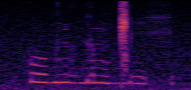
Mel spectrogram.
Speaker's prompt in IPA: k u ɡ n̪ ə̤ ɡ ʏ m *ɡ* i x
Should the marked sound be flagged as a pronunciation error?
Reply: yes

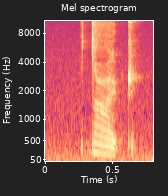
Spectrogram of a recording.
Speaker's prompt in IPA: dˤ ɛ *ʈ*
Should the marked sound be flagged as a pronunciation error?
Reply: no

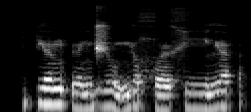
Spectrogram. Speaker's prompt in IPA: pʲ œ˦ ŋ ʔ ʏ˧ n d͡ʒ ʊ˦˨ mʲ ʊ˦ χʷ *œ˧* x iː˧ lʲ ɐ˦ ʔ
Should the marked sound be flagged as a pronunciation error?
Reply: no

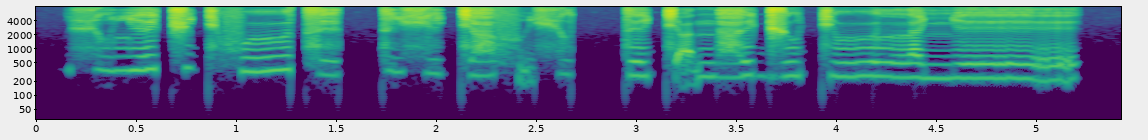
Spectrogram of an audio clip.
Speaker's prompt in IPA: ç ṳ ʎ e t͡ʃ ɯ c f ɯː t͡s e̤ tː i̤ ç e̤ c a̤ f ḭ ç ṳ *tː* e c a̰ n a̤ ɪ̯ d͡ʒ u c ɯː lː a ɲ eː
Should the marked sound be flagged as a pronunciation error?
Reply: no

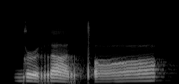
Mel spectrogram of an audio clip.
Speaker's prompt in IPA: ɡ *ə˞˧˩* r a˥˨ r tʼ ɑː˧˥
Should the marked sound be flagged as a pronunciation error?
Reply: yes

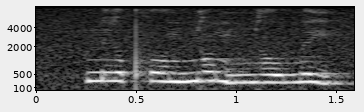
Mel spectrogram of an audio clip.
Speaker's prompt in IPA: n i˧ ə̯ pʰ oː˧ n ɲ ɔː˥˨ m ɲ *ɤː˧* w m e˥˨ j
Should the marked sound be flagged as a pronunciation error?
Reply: no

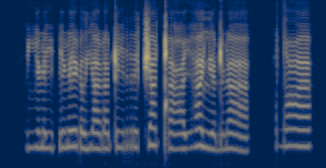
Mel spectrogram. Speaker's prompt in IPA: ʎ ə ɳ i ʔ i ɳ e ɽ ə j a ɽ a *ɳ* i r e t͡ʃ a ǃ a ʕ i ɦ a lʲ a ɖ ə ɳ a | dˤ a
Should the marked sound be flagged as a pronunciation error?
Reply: yes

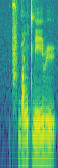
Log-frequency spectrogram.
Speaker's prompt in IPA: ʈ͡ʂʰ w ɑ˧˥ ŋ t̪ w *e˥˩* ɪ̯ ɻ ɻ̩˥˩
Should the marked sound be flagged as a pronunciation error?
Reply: yes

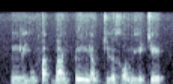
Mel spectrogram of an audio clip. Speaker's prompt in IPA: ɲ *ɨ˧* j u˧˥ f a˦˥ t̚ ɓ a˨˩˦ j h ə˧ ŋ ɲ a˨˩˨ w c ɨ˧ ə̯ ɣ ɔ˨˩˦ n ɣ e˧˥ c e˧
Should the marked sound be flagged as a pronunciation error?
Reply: no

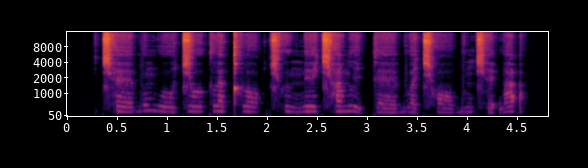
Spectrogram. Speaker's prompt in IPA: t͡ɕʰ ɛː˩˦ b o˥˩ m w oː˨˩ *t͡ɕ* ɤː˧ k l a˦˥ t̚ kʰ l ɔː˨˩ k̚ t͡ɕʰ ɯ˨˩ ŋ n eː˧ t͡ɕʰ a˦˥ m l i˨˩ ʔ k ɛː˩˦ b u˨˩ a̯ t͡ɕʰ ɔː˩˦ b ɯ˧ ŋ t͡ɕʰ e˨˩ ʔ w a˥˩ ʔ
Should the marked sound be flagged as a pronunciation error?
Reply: no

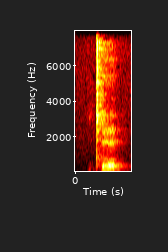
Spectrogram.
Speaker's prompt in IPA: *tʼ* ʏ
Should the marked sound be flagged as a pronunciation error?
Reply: no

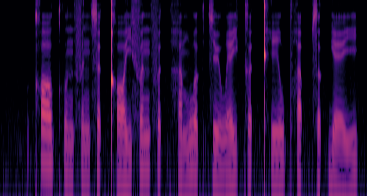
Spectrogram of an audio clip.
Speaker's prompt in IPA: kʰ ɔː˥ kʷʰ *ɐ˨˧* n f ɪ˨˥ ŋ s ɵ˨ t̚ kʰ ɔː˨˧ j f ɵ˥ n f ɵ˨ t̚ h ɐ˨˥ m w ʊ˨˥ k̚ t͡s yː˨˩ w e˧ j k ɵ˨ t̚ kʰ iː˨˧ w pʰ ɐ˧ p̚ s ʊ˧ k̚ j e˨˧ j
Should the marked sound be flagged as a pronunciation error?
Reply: no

